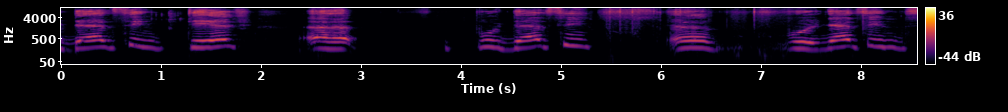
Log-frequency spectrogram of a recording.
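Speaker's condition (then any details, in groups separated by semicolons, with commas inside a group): Paralysis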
